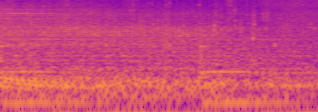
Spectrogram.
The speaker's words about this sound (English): Starting up the engine to my boat, I started to drive it towards the middle of the lake.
